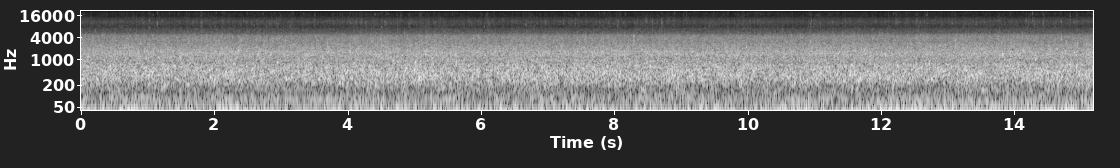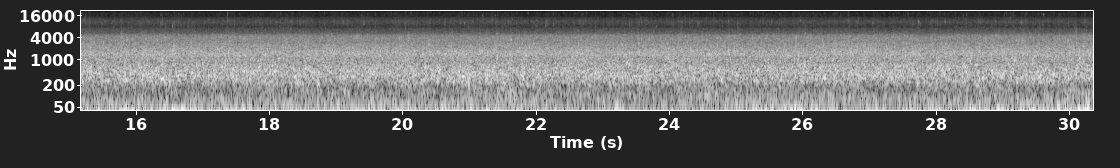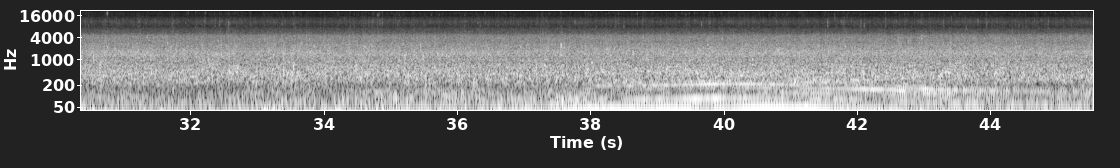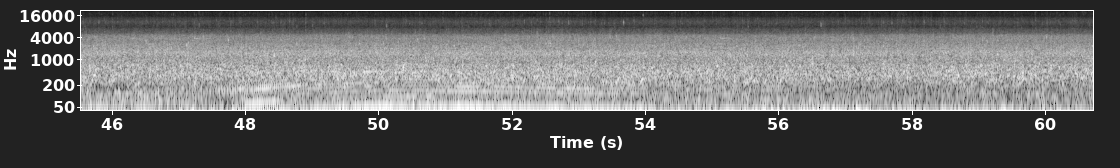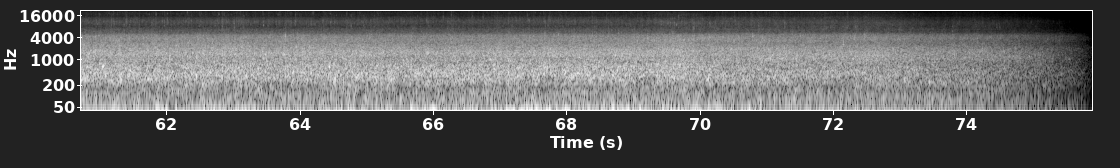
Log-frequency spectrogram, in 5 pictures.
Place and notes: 南河, Baguali, Nanzhuang Township - On the river bank
stream, On the river bank, Binaural recordings, Sony PCM D100+ Soundman OKM II
Miaoli County, Nanzhuang Township, 15 September 2017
